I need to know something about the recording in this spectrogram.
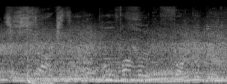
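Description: Rap backing music playing, with a dirt bike engine revving, its pitch dipping and rising, as the bike comes closer.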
